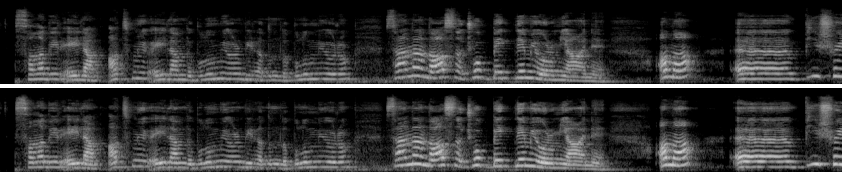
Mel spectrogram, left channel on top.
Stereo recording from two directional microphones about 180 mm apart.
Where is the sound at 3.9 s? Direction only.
35° right (ahead or behind).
